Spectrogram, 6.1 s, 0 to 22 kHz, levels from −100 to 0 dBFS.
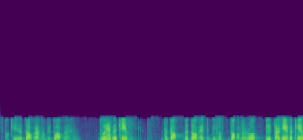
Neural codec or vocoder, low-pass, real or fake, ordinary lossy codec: codec, 16 kHz in and 24 kHz out, 1.1 kbps, FireRedTTS-2 codec; 3.6 kHz; fake; MP3, 32 kbps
